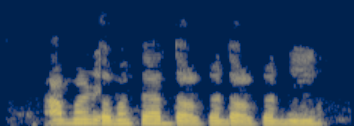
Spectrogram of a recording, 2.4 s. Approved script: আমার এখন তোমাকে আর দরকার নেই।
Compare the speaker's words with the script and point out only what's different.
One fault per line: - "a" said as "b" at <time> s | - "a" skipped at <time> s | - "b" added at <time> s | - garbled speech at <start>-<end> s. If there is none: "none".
- "এখন" skipped at 0.6 s
- "দরকার" added at 1.6 s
